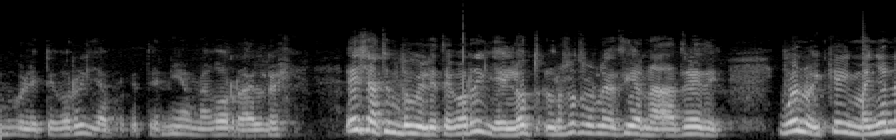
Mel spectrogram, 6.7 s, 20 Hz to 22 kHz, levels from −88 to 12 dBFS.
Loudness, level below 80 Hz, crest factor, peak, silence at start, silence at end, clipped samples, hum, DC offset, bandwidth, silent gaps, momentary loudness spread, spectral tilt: -17 LUFS; -64 dBFS; 12 dB; -4 dBFS; 0 s; 0 s; under 0.1%; none; under 0.1%; 7.6 kHz; none; 12 LU; -7 dB/octave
